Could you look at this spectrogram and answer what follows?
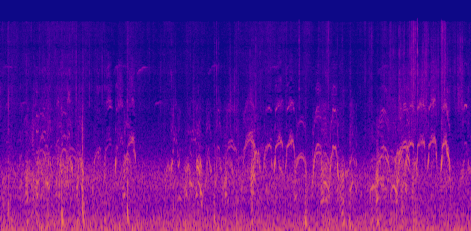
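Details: Canada geese at Kirby Muxloe castle in spring: a dense flock honking continuously, many overlapping arched nasal honks over a steady background rumble.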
